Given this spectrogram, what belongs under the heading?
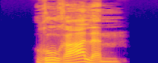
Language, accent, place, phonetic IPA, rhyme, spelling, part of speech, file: German, Germany, Berlin, [ʁuˈʁaːləm], -aːləm, ruralem, adjective, De-ruralem.ogg
- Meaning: strong dative masculine/neuter singular of rural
